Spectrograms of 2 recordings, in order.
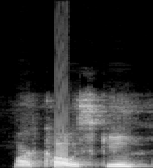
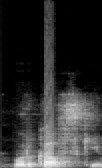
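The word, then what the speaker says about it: Murkowski: Alaska that won right Lisa she has a Polish last name Lisa marosi you guys said it morovsky would be the proper way to say it she won VR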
